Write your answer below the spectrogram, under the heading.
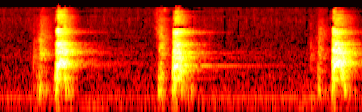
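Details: Golden Retriever barking at home: three sharp, loud single barks spaced about one and a half seconds apart, each preceded by a soft short grunt, with quiet room in between.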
